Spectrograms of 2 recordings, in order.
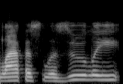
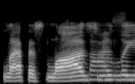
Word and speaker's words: lapis lazuli: Throat, blue lace, agate, turquoise, aquamarine, and lapis lazuli, or lapis lazuli, according to your professor.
